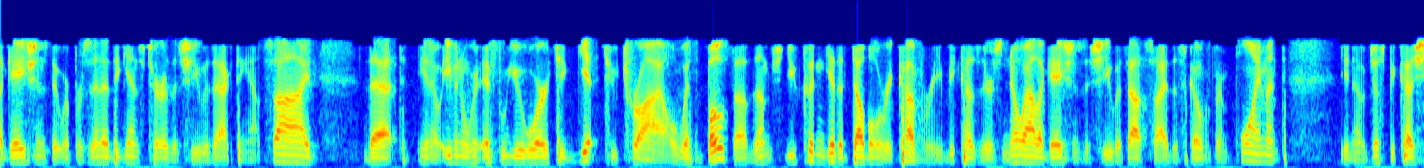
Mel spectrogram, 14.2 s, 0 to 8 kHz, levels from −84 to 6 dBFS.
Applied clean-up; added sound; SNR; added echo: none; none; none; none.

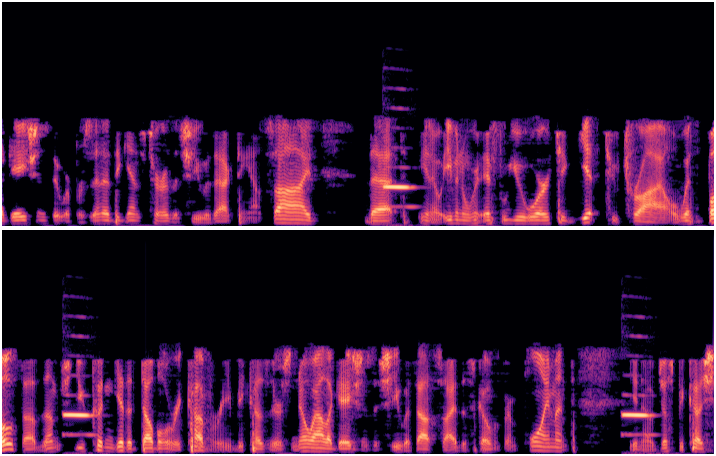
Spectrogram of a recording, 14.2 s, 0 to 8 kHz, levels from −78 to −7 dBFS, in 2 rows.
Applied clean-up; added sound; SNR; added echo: classical method Wiener filter.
